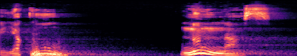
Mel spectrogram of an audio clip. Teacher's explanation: واو ساکن سے پہلے پیش ہو تو واو مدہ، اس کو ایک الف کے برابر کھینچ کے پڑھیں گے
